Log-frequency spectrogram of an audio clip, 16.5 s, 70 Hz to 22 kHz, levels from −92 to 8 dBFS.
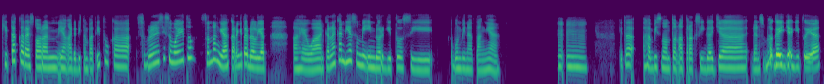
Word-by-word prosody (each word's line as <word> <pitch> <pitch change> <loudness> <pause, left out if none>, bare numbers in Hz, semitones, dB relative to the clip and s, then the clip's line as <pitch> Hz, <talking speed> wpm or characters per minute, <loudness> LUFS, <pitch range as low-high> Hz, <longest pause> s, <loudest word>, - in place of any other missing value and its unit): Kita 340 +5 +1
ke 330 -2 +2
restoran 225 -3 +2
yang 215 -1 -2
ada 205 -1 -3
di 205 - -5
tempat 200 -1 -7
itu, 280 +6 -6
Kak. 235 -5 -2
Sebenernya 265 +5 -2
sih 415 - -8
semuanya 340 -2 +1
itu 430 - 0 0.2
seneng 325 +2 -1
ya, 230 -1 +5
karena 245 - 0
kita 275 0 +3
udah 225 -2 +4
lihat, 210 -1 +3 0.5
eee, 205 0 -2 0.2
hewan, 200 +2 +1
karena 245 +7 0
kan 365 0 +1
dia 345 +2 +3
semi-indoor 230 -7 0
gitu 205 +2 -4
si 185 -3 -4 0.3
kebun 205 -4 -4
binatangnya. 190 -2 -6 1.1
Mhm, 230 -2 -4 0.6
kita 270 -1 -2 0.2
habis 230 -2 -4
nonton 210 -1 -2
atraksi 200 0 -4
gajah 215 +1 +1
dan 195 -1 -6
sebagainya, 260 0 +8
gitu 230 -1 -2
ya. 110 - +5
220 Hz, 140 wpm, -23 LUFS, 205-260 Hz, 1.1 s, sebagainya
